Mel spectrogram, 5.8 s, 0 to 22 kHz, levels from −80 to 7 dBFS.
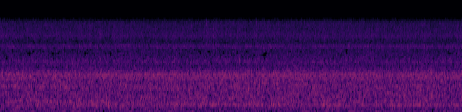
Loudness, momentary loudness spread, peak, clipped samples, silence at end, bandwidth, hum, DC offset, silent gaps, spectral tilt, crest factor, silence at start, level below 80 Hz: -43 LUFS; 0 LU; -30 dBFS; under 0.1%; 0 s; 11.5 kHz; none; under 0.1%; none; -2 dB/octave; 14 dB; 0 s; -66 dBFS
